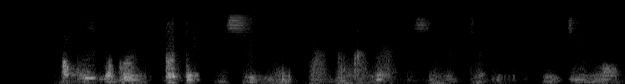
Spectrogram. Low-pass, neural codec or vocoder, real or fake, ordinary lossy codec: 10.8 kHz; codec, 44.1 kHz, 0.9 kbps, DAC; fake; none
